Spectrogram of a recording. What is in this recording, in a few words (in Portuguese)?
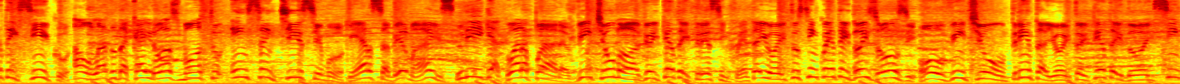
Spot Especial Auto Escola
